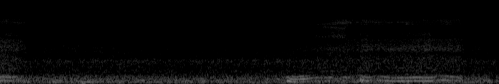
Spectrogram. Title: Mishti snoring- part 3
